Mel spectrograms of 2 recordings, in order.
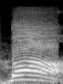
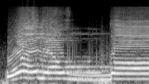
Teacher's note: Huruf dad memiliki sifat istitalah, memanjang.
